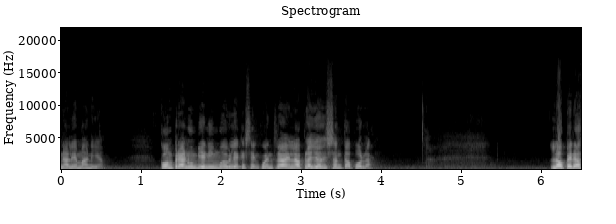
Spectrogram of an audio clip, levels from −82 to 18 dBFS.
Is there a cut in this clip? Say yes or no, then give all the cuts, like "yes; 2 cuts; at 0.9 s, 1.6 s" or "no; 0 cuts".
no; 0 cuts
